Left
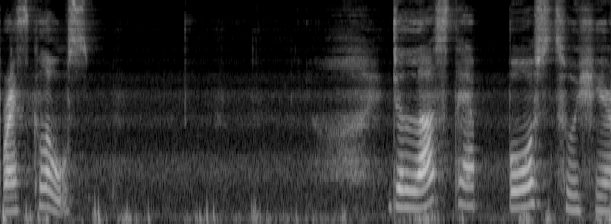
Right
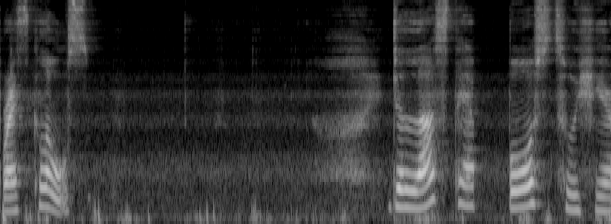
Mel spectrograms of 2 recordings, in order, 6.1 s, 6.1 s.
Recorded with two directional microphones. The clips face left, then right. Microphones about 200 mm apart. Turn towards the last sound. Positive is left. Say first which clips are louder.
# right 5 dB
turn(degrees=-25)  # may be behind; listen again after turning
